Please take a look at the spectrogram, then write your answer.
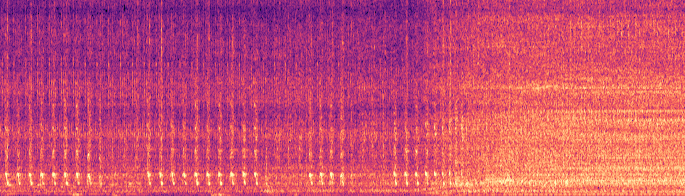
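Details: Honda Accord running with the drive belt removed: a sharp, repeating chirp of about three per second, tracking engine speed. Front cover removed and a damaged camshaft lobe found.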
